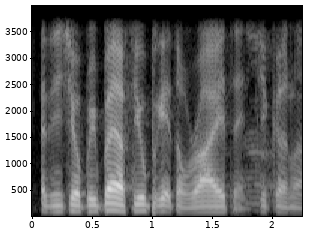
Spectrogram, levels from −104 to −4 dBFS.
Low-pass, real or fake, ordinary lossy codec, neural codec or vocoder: 3.6 kHz; real; none; none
